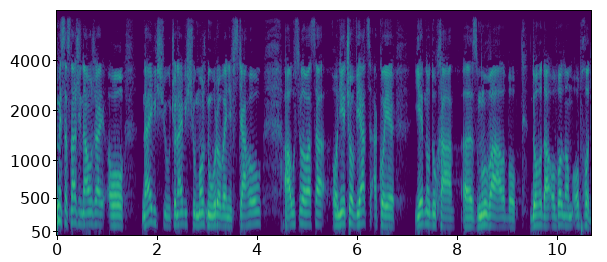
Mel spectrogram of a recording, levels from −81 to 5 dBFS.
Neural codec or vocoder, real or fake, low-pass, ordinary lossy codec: none; real; 7.2 kHz; none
